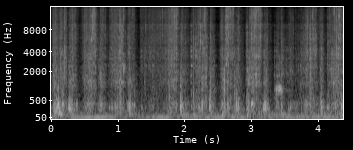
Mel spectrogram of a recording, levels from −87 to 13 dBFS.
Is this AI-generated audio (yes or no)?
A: no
